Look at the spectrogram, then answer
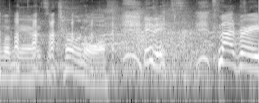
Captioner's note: laughs; audience laughs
